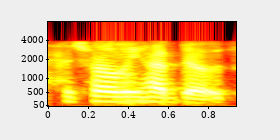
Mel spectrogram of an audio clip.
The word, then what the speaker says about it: Charlie Hebdo: For example, you see something like war, or you see something like at Charlie Hebdo. I don't know how to say it. Is it Charlie Hebdo? – Charlie Hebdo. So you see something like that and you say, wow, what is really happening here?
